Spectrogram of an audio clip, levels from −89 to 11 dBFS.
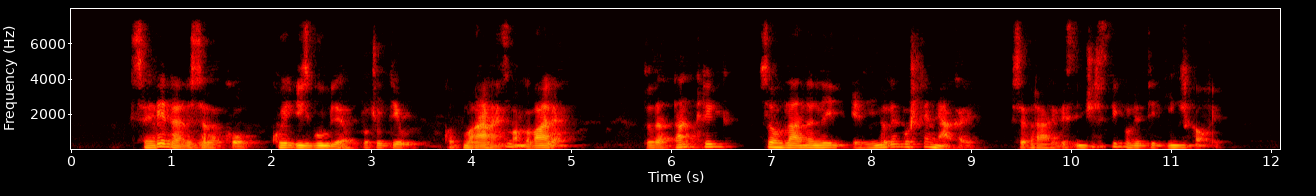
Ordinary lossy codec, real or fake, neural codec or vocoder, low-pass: none; fake; codec, 16 kHz, 2 kbps, FreqCodec, larger model; 7.2 kHz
